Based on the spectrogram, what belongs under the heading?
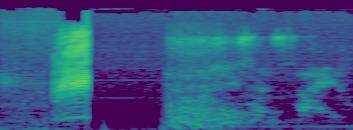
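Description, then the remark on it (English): A duck in a radio studio quacks: one short, loud, raspy quack, a brief pause, then a longer run of harsh, nasal quacking. “Duck Prevention Officer here, reporting for duty. Now, where is the little blighter?”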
